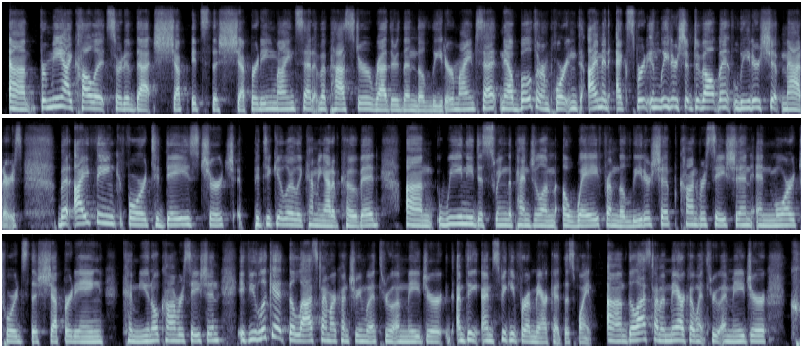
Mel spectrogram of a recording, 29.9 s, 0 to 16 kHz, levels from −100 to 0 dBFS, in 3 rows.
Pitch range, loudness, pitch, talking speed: 175-210 Hz, -26 LUFS, 190 Hz, 190 wpm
